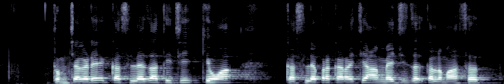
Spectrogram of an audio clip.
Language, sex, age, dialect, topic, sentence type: Marathi, male, 18-24, Southern Konkan, agriculture, question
